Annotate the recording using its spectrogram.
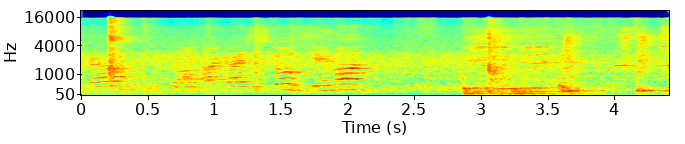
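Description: Men's voices talking, with a single sharp smack just after the start; about three seconds in, background music with a heavy bass beat comes in.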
